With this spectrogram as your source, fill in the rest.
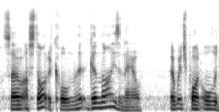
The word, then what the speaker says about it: Gneisenau: Germans pulled on me when I pronounced Gneisenau, and didn't pronounce the G.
